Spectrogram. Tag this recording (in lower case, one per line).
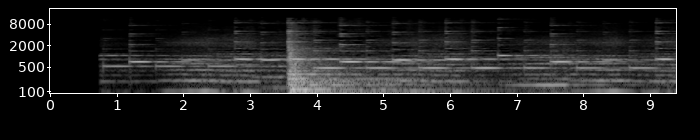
music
